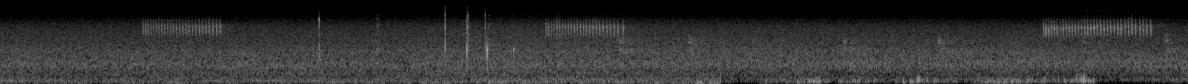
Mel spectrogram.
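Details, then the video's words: Perched on a fence post, a Eurasian wren gives short, harsh churring rattles, three bursts of about a second spread across the recording, with a few sharp clicks between them and steady wind rustle beneath. "Eurasian Wren calling out from on top of a fence post"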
